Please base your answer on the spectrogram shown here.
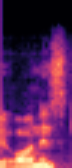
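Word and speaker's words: honest: तो देखिए यहां पे एच जो है एच आपका यहां पे ऑनेस्ट में क्या होता है? एच साइलेंट होता है।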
